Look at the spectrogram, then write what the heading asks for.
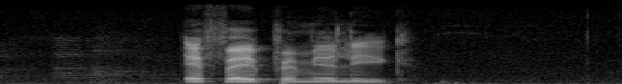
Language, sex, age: English, male, 19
